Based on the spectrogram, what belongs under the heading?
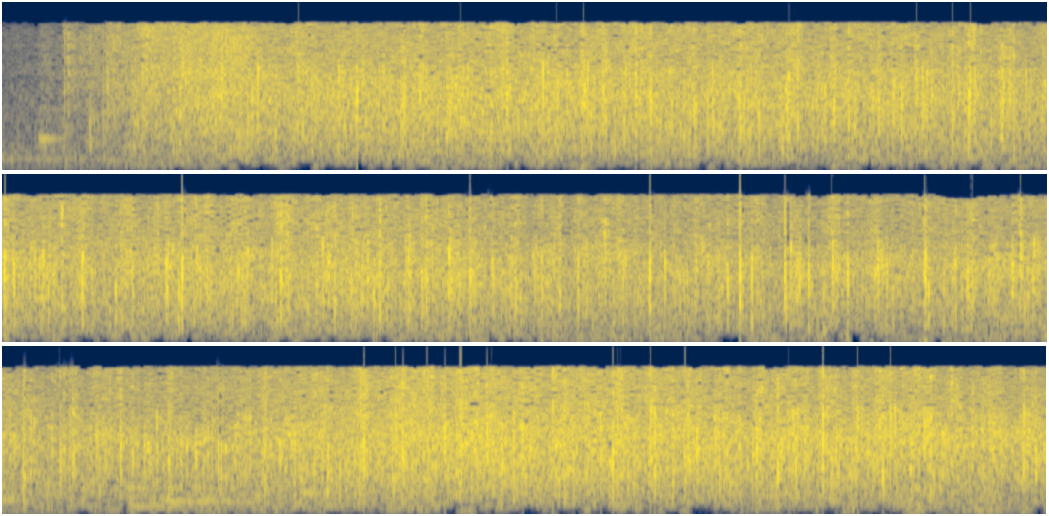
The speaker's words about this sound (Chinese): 我想这经久不息的掌声应该就代表了所有人在听到乔真、丁金华两位老师之后合作的一种感受吧。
